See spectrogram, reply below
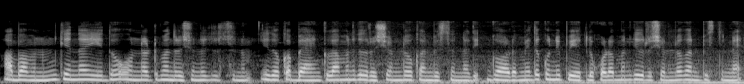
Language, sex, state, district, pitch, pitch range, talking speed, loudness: Telugu, female, Andhra Pradesh, Krishna, 200 Hz, 190-215 Hz, 200 wpm, -14 LUFS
